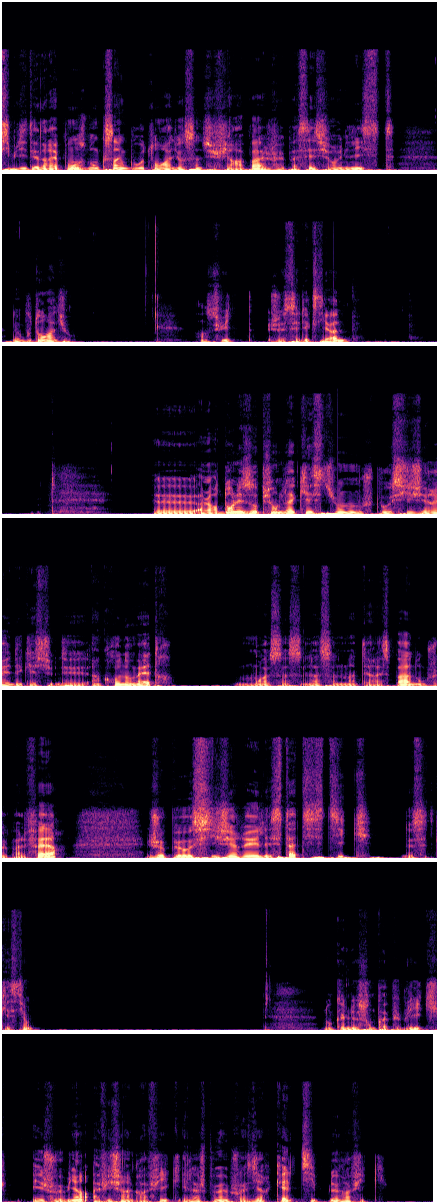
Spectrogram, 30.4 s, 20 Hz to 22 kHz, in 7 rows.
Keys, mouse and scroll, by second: 1.0 click, 4.2 click, 5.9 scroll down 2, 7.0 click, 9.5-9.8 scroll down 2, 10.4 scroll down 2, 11.0-11.4 scroll down 2, 13.8 click, 15.0-15.3 scroll up 2, 15.7 scroll down 2, 16.3 scroll down 1, 17.3-18.0 scroll down 4, 18.4 scroll down 2, 18.9-20.2 scroll down 4, 20.5 scroll down 2, 21.4 click, 22.2 scroll down 2, 22.9 scroll up 2, 23.2 scroll down 2, 27.1 scroll down 2, 28.0 click.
